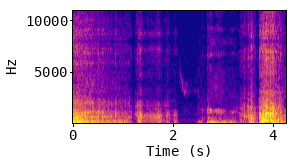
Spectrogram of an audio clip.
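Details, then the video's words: Tiger roaring in long, grating, low-pitched bursts, a short silent break in the middle, then a renewed loud roar building at the close. "Ouça o Som de Tigre Rugindo - Tiger roar"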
